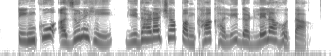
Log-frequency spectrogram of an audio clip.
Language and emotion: Marathi, neutral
